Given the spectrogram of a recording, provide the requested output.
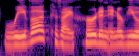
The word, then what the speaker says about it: Reva: that new inquisitor who i think you pronounce the name as reeva i don't think it's reva i think it's riva because i heard an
